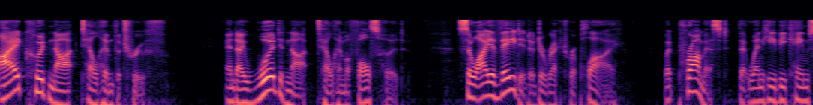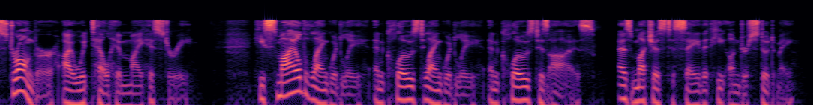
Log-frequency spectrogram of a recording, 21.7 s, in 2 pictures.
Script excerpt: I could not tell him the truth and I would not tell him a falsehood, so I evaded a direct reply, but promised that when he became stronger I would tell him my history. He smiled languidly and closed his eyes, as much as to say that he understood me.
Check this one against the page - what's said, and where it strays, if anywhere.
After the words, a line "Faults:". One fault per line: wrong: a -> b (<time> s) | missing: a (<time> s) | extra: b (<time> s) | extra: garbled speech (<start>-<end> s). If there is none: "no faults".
I could not tell him the truth and I would not tell him a falsehood, so I evaded a direct reply, but promised that when he became stronger I would tell him my history. He smiled languidly and closed languidly and closed his eyes, as much as to say that he understood me.
Faults:
extra: languidly and closed (16.5 s)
